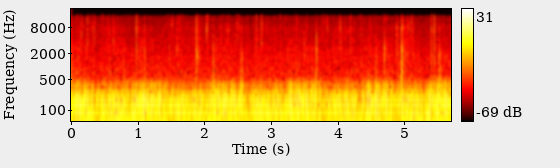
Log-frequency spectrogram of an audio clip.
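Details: Cat purring by a fireplace in a deep, even rumble with around five breath swells, accompanied by popping and crackling from the fire.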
